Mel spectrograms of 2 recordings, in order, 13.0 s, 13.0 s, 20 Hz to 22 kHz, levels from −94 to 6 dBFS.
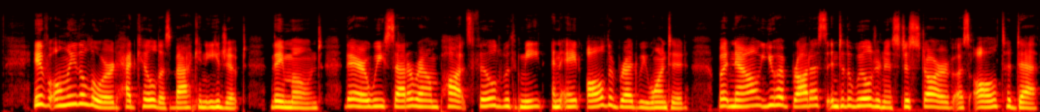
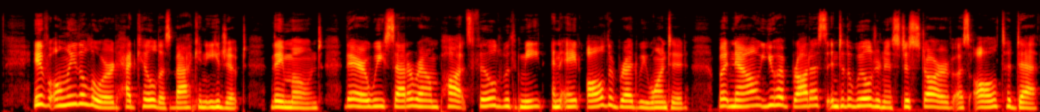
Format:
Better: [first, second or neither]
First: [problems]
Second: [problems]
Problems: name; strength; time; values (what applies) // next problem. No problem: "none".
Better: second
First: muffled; very slightly; fading above 3 kHz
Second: none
